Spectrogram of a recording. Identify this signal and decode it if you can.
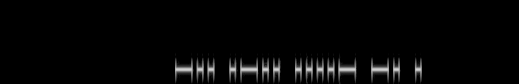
Morse code, heard as a keyed tone, about 22 wpm, 700 Hz. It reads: DL4NE
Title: DXCC-100 Call Signs - 5 Characters - 22wpm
